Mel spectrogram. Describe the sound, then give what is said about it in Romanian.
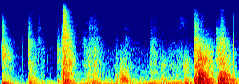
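A director opens the door of a salon: a series of wooden clicks and rattles from the latch and hinges, ending in a heavier thud near the end. No one speaks. “Când directorul a deschis ușa salonului, au auzit o muzică minunată umplând camera.”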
